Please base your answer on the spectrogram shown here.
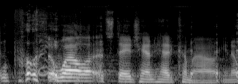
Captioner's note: laughs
